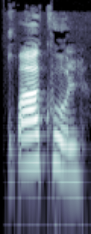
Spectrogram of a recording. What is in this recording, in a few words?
"qiwakul", Archi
